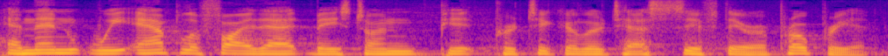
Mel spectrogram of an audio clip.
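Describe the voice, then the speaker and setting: Male cardiologist, mid voice, measured answers, live hall reverb. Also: medium pitch, steady tone, a little mellow. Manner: measured, lightly hesitant. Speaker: cardiologist guest. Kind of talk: expert explanation on radio. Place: reception hall.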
